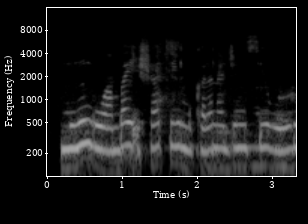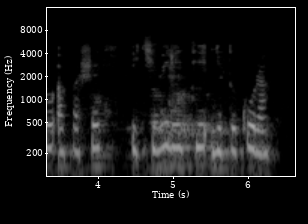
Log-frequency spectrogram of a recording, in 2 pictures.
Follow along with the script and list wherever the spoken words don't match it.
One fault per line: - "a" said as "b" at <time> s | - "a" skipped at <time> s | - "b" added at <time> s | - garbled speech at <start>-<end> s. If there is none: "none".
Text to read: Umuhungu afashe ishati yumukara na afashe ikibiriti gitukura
- "afashe" said as "wambaye" at 0.8 s
- "jans yubururu" added at 2.4 s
